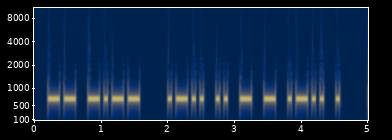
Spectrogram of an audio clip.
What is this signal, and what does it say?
Morse code, heard as a keyed tone, about 20 wpm, 700 Hz. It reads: MY LITTLE
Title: Sentences from Top 1000 Words - Review Part 4 - 20wpm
